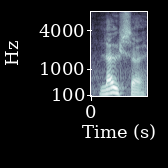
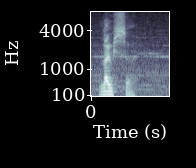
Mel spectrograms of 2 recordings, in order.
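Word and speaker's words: Lohse: Losa is the proper way of pronouncing it. Thank you, Malady. Been saying it wrong the whole bloody game. Losa.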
